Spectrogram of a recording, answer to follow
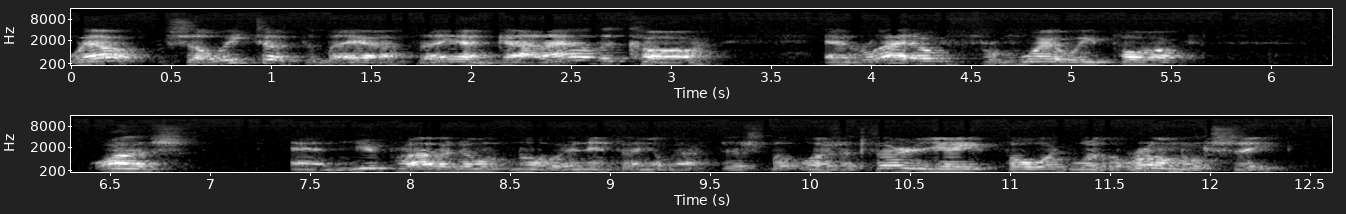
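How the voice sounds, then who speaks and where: Speaking at a moderate pace, a man with a fairly high pitch uses ordinary pitch variation, with noticeable background noise behind him. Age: 80s+. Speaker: war veteran. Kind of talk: anecdote storytelling.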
